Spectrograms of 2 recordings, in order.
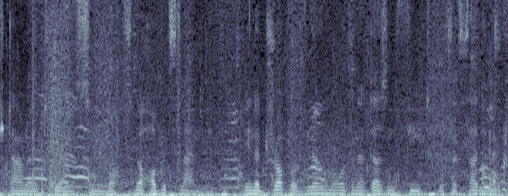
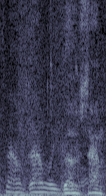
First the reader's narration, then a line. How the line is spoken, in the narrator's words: Frodo whispered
